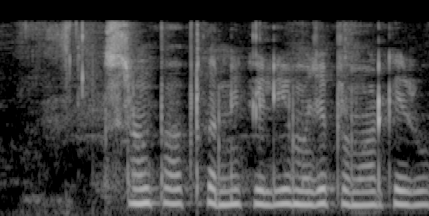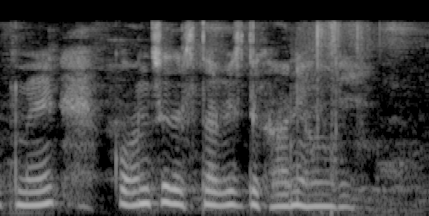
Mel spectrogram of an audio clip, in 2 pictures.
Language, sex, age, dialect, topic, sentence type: Hindi, male, 18-24, Kanauji Braj Bhasha, banking, statement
